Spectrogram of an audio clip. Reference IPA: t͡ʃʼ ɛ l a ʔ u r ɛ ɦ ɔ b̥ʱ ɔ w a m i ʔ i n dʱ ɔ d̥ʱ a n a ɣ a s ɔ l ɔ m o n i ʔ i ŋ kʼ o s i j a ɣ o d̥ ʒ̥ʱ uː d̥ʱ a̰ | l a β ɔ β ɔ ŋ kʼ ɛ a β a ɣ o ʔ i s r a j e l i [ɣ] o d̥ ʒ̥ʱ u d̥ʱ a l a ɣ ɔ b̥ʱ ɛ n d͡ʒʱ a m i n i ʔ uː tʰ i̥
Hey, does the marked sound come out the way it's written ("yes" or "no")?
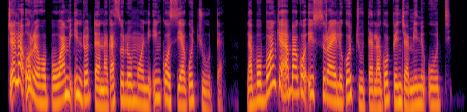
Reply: yes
